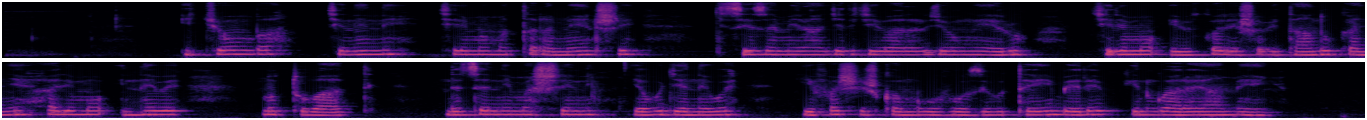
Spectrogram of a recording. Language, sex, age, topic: Kinyarwanda, female, 18-24, health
